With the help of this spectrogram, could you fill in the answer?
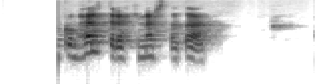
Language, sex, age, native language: Icelandic, female, 13, Icelandic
